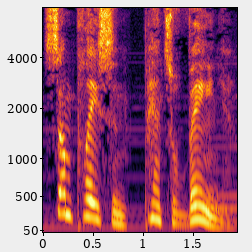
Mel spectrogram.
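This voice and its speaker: A high-voiced desperate soldier. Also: male voice, huge pitch swings, moderate pace, dark tone. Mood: weary. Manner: urgent, pushing. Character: desperate young Confederate soldier Dogger. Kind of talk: old-time radio drama acting. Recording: old radio recording with music.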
